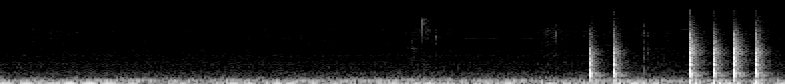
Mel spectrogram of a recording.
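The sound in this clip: Knocking on a door: after several seconds of faint low hum, two sharp raps sound, then a quick run of four more, crisp and clearly louder than the background.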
